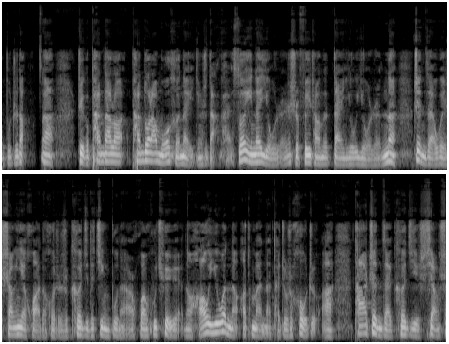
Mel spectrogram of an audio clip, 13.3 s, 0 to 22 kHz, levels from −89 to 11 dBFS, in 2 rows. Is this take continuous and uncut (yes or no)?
no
